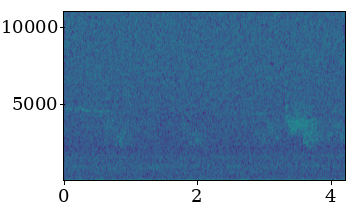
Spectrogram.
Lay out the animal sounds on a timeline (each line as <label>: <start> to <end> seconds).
Blue-headed Vireo (Vireo solitarius): 0.0 to 4.2 seconds
Red-eyed Vireo (Vireo olivaceus): 0.0 to 4.2 seconds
